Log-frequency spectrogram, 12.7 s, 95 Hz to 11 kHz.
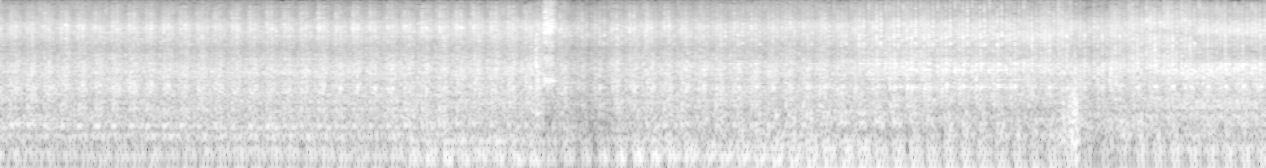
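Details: T-25 tractor diesel engine after repair, normal idle: even diesel clatter at a steady rate of about three beats a second, no misses or odd knocks; idles healthily after the repair.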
